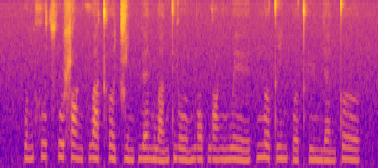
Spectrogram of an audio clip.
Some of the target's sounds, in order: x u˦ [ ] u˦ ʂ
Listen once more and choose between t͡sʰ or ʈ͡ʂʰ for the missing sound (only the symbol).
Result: t͡sʰ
